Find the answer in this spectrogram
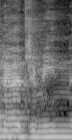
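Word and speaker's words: Energumene: uh, of course, Shishkin will uh, go up against Engerman, Engermain. – Um, Energamine is often how it's pronounced.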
